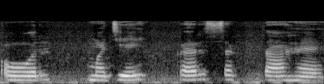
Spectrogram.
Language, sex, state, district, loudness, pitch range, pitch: Hindi, female, Haryana, Charkhi Dadri, -15 LUFS, 190-205 Hz, 195 Hz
